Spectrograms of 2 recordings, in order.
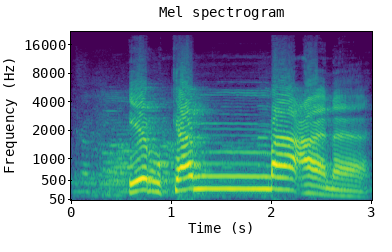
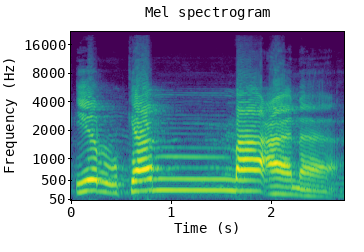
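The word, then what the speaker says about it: ارْكَبْ مَعَنَا: Ini dibacanya bagaimana? Irkam ma'ana. Irkam ma'ana.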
